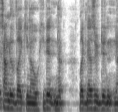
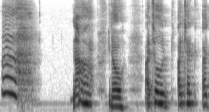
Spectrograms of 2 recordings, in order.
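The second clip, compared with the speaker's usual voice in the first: high-pitched character voice; hesitant, high-pitched reply; Cammy; 9 semitones higher than usual. Acted. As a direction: start very high, casually declining. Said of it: "And she goes".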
